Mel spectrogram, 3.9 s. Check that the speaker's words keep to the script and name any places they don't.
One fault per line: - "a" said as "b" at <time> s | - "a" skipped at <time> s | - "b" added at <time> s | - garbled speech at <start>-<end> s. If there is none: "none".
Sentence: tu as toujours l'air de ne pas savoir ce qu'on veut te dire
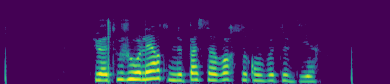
none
